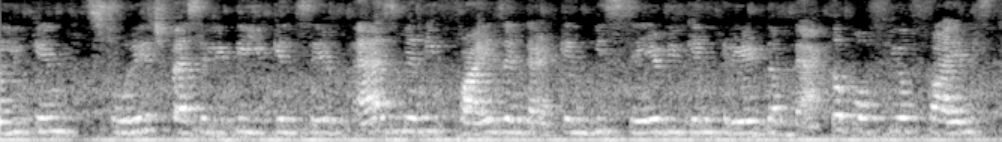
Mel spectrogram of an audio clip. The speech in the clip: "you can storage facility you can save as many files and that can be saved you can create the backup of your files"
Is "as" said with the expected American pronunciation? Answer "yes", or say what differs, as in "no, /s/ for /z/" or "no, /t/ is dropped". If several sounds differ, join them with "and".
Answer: yes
